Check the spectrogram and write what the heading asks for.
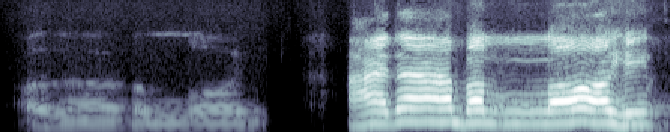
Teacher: لفظ اللہ کو موٹا بھی کرنا ہے اور تھوڑے سا لمبا بھی کرنا ہے، کیونکہ اوپر کھڑی زبر آ گئی ہے۔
